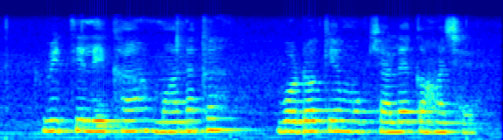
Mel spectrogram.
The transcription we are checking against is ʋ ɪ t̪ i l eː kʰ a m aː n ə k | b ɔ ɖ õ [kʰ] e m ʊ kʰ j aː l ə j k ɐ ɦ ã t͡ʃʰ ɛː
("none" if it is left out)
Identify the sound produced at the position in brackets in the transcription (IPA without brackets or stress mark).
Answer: k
